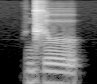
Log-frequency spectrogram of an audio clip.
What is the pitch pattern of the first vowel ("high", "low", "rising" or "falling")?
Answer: low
